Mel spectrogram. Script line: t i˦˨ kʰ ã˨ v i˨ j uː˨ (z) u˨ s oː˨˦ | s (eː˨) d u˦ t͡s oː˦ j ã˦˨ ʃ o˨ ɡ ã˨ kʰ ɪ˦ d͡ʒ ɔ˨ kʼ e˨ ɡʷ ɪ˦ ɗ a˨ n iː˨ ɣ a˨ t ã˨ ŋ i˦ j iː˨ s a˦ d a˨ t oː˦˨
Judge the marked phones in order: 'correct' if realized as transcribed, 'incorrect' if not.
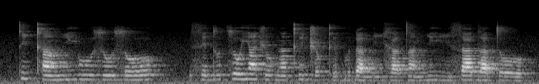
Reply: correct, incorrect: e˨

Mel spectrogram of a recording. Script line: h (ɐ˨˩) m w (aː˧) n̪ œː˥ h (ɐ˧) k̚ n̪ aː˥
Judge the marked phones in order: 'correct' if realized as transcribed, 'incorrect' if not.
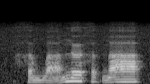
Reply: incorrect: ɐ˧, incorrect: aː˨˥, correct

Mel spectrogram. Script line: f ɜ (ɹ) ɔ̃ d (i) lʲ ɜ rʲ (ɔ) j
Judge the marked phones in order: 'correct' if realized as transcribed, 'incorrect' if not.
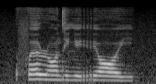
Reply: correct, correct, incorrect: ɔː

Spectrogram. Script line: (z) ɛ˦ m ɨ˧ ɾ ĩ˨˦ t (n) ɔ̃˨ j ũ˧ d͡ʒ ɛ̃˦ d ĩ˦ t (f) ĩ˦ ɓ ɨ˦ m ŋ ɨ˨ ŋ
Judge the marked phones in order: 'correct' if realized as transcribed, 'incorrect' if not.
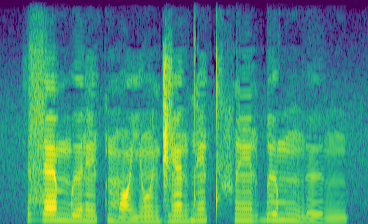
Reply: correct, incorrect: m, correct

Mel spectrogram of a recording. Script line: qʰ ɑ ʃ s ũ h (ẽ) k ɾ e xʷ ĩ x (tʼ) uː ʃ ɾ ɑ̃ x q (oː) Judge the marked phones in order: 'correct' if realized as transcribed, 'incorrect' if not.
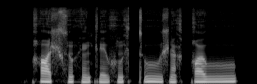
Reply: correct, correct, incorrect: uː

